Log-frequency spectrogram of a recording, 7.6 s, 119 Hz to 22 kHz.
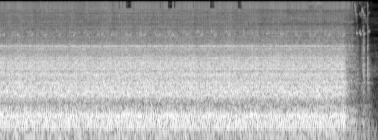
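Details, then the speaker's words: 1927 Pirsch fire truck, first start attempt in 29 years, with a normally 6-volt system on a commercial battery: steady, even starter churning for about seven seconds, never catching or firing; cranks but no start. "well that sounds like a bunch of nothing so far"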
